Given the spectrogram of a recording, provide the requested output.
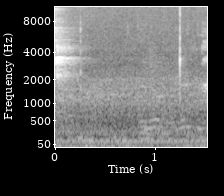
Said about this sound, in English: The birds liked it too. You hear the birds?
